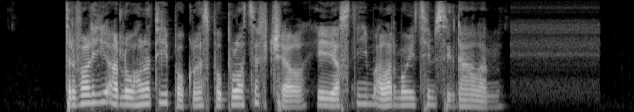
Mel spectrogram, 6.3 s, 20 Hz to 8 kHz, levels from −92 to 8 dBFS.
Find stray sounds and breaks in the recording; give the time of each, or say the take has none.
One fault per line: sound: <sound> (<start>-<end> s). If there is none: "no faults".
no faults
